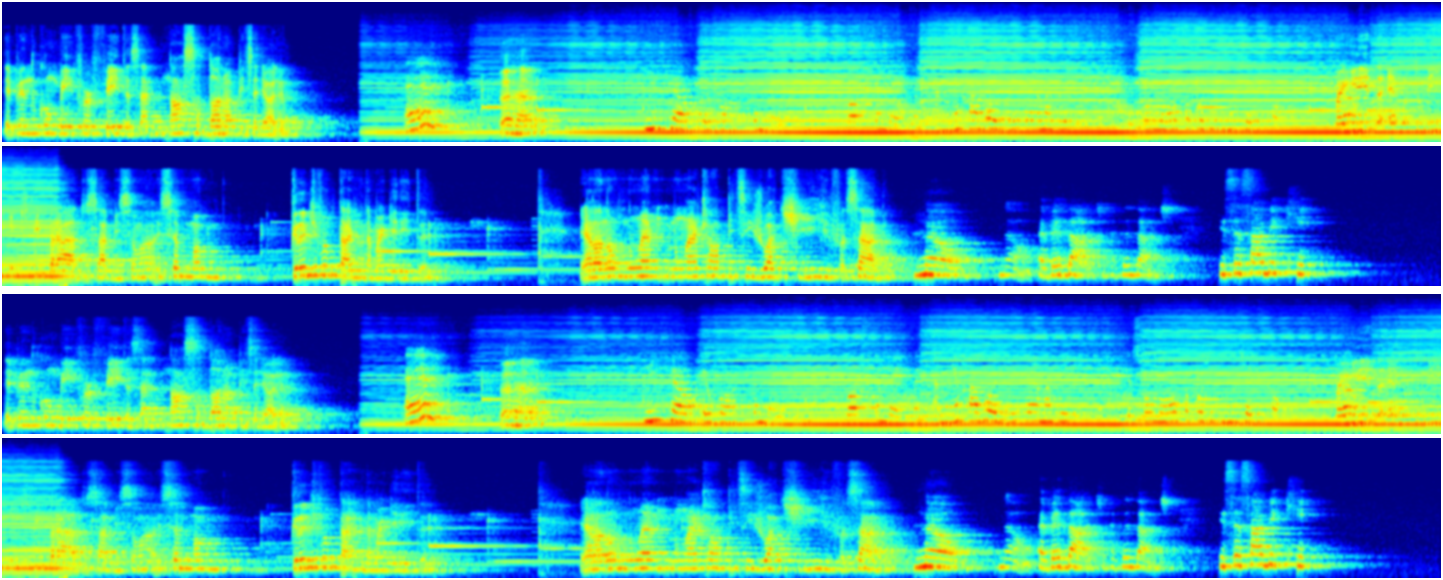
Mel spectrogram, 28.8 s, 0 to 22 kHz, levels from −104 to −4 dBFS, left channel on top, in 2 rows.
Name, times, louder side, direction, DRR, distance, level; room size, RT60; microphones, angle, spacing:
voice 1, 0.0-2.9 5.0-5.4 13.3-16.7 17.3-18.7 19.8-23.3, left 3 dB, 65° left, 6 dB, 0.9 m, -32 dB
Engine, 3.6-15.0, left 3 dB, 90° left, 1.8 m, -28 dB
sound 1, 3.8-21.5, left 1 dB, 25° left, 1.3 m, -48 dB
voice 2, 4.0-4.5 6.4-12.8 13.4-13.6 23.5-24.1 24.3-26.1 26.6-27.4, right 2 dB, 25° right, 4 dB, 0.4 m, -30 dB
9.7 x 4.0 x 5.9 m, 1.0 s
head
